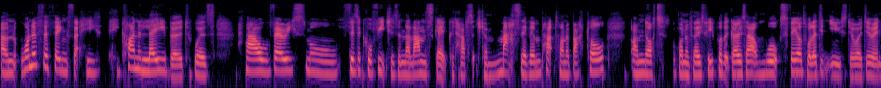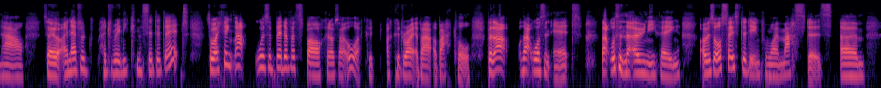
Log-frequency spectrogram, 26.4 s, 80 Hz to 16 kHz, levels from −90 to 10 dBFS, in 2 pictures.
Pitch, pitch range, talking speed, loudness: 205 Hz, 185-230 Hz, 220 wpm, -29 LUFS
